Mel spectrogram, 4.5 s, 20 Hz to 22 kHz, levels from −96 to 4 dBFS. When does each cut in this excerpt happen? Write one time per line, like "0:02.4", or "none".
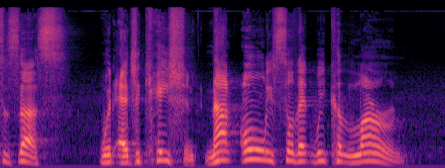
0:01.9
